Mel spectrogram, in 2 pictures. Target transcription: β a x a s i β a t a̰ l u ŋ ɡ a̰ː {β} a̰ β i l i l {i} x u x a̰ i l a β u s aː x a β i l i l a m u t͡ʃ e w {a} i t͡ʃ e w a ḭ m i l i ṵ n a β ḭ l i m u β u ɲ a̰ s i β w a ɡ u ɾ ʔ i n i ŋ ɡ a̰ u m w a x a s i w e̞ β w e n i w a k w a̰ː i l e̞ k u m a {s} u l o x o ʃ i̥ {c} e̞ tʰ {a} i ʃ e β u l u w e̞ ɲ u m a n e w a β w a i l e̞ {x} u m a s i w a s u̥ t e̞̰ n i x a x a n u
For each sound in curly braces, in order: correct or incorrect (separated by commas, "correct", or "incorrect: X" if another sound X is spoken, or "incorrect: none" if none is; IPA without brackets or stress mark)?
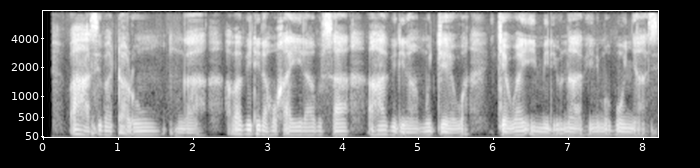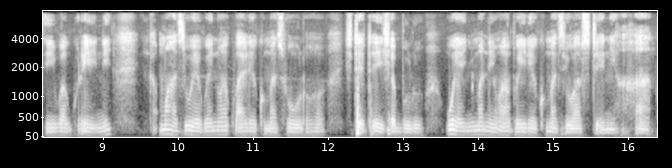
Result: correct, incorrect: a, correct, correct, incorrect: t, incorrect: e, incorrect: k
